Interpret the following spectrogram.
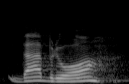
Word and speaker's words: woke: W-O-K-E. Como que pronuncia isso, Meire?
